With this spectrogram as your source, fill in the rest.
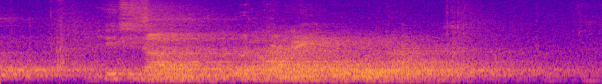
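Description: A woman reads aloud into a microphone in a large echoing hall.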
